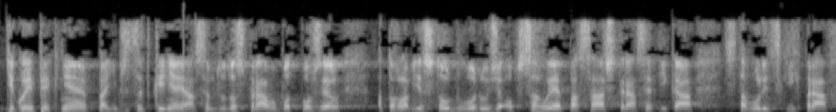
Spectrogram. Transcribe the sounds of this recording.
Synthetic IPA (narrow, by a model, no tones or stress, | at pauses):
ɟɛkujɪpjɛkɲɛpaɲiːpr̝̥ɛ̥t͡sɛt̪kɪɲɛjaːsɛmt̪ut̪o̞spɾaːvupo̞t̪̚po̞r̝ɪlʔat̪o̞ɦlavɲɛst̪o̞wduːvo̞duʒɛʔo̞psaɦujɛpasaːʃk̚t̪ɛɾaːsɛt̪iːkaːst̪avulɪt͡skiːxpɾaːf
